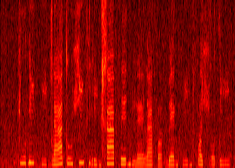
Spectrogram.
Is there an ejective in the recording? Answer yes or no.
no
